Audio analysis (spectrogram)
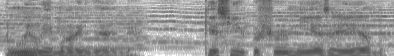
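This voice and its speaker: Man voicing a low, slow, deadpan skeleton reaper. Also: music in the background. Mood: fond, teasing. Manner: dry, deadpan, drawling pun delivery. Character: laid-back skeleton reaper, wry pun-loving male, darkly teasing. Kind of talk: fan comic dub voice acting.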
